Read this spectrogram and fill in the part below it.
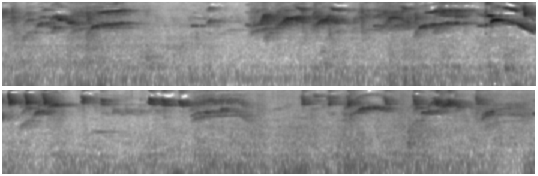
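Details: Major-type European goldfinch kept by a breeder in Ioannina, Greece, delivering a lively tinkling song of rapid, sliding high chirps and twitters in bunched phrases with brief gaps.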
